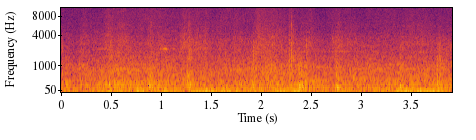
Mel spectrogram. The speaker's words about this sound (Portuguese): Então, ao longo dessa nossa conversa sobre o Festival de Gastronomia e Cultura de Tiradentes, a gente vai continuar ouvindo o trem, né? Porque o trem vai continuar passando. Aumenta o trem aí,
